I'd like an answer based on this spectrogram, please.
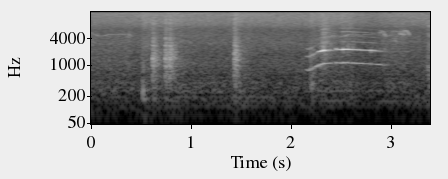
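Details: Domestic cat shut in a laundry room, wanting to go outside; a single drawn-out meow rising then gently falling near the end, preceded by a few knocks and thumps.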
